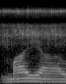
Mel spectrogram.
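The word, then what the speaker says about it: Maillard: This brown bit here, right, if you look it up on the internet, it's called a maya reaction is how they say it in French.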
